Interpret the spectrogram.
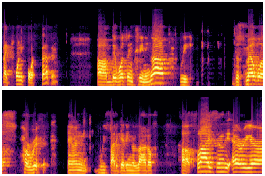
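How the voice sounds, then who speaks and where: A middle-aged woman who grew up in New York and speaks Spanish first, with a Spanish and New York accent. She is a podcast guest telling her life story earnestly, with frequent ums and restarts. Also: deep voice. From New York City. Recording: roomy echoey room sound.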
